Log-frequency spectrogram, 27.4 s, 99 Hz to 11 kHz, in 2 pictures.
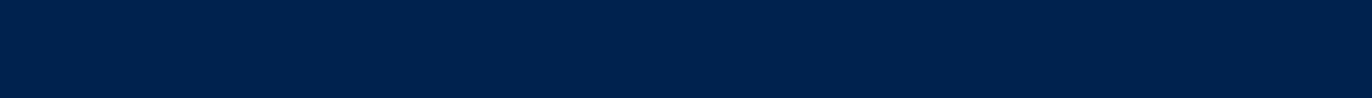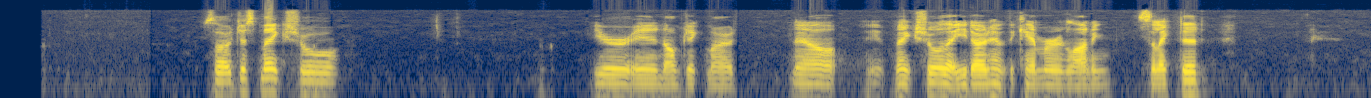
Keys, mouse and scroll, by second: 0.6 click, 1.3 click, 1.4 click, 1.6 click, 2.0 scroll down 2, 2.3 shift+click, 2.6 click, 2.7 click, 2.8 click, 3.2 click, 3.3 click, 3.5 Tab, 3.7-4.1 scroll down 2, 4.2 shift+click, 4.3 click, 4.7 click, 5.0 click, 5.4 click, 5.5 shift+click, 5.7 click, 6.3 click, 6.5 click, 6.7 scroll down 1, 6.9 click, 8.8 click, 10.0 Tab, 10.7 click, 10.8 middle click, 10.9 click, 11.0 g, 11.9 Tab, 12.0 click, 12.3 g, 12.7 click, 12.9 click, 13.5-13.8 scroll down 1, 14.5 click, 15.0-16.6 scroll down 4, 16.6 click, 18.0 a.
